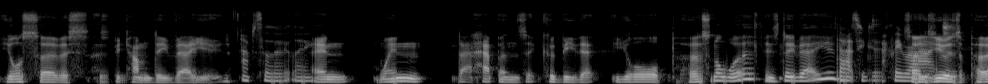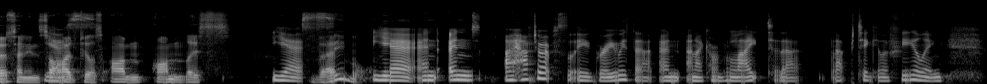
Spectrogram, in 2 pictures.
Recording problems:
choppy; very; 11% of the speech affected

